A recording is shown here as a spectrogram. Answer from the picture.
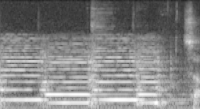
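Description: Electric guitar playing four alternate-picked single notes, E on the ninth fret of the G string alternating with B on the ninth fret of the D string, two times each. Each note rings briefly and separately before the next.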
